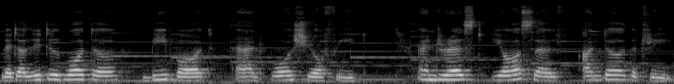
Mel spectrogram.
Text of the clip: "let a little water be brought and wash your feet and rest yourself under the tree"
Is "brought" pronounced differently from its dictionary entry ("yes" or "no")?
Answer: yes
